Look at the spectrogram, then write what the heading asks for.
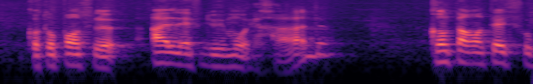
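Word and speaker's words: אחד: Il faut dire le est très court. Echad. Et pas comme les gens qui font Echad, 2. Il n'y a pas 2. C'est Echad en hébreu, Echad. Echad, et pas Echad 2, et pas Echad 2, Echad. Il faut prononcer le D.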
